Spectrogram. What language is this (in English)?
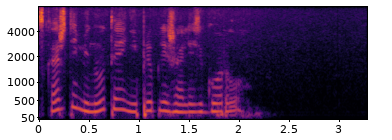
Russian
